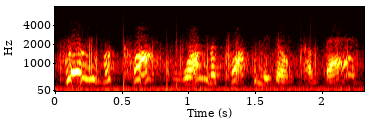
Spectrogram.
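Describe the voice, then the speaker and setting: A woman's voice: extremely high pitch, wildly swooping pitch, fairly quick, narrow, tinny audio, very noisy, exaggerated voice. Older working-class English landlady, aggrieved and voluble, wildly swooping, thin vintage radio recording. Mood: breathless, aggrieved. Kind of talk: old-time radio drama acting.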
